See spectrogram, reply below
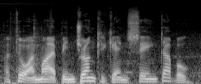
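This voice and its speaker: A man's voice: mid-range voice, quick pace. Chatty guy doing pool commentary, jokes a lot, bit of venue noise. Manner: jokey, chatty, laughs often. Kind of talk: casual live commentary chat. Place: tournament venue.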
